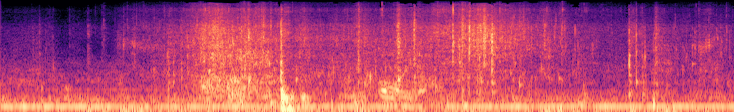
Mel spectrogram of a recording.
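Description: Water splashes as a fish is netted beside a boat.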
